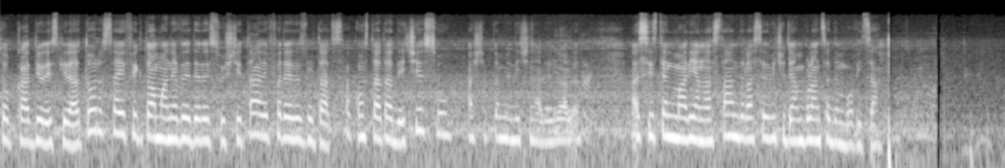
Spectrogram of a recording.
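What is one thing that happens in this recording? A woman speaks calmly and close into microphones.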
